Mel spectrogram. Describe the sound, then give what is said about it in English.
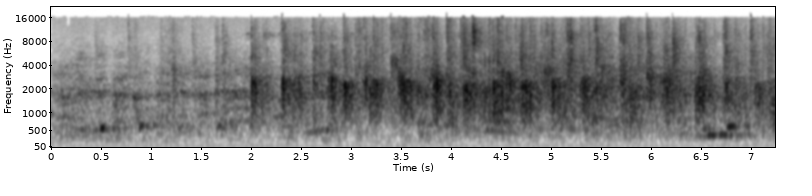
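A crowd applauds with dense, steady clapping that swells after a softer start and holds for several seconds, with faint murmuring voices mixed underneath. “I kind of like coming here because at least you applaud.”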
